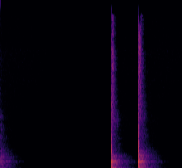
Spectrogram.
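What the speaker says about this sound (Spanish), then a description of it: "ya que emitía con su bastón ese típico ruido" A chamberlain's staff strikes the floor in a court ceremony: a faint trailing knock at the start, then two loud, sharp wooden thuds in quick succession, alone in silence.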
